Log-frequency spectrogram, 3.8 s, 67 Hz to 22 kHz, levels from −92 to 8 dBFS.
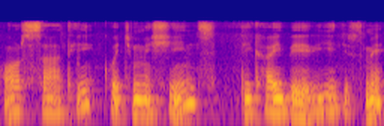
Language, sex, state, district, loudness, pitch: Hindi, male, Himachal Pradesh, Shimla, -17 LUFS, 120 Hz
